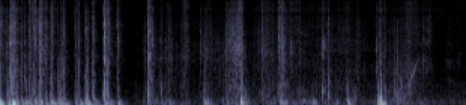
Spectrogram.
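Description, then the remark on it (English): A deck of cards is shuffled: a fast, dense riffle burst at first, then scattered crisp flicks and taps as the cards are squared and shuffled again, with no talking. “So I'm going to shuffle this two more times.”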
